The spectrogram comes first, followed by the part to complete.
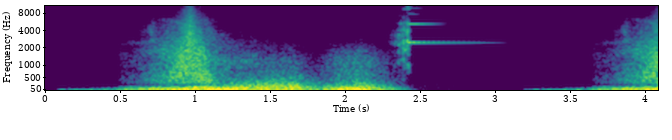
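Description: Whoosh sound effects of an animated logo intro: two swooshes about a second apart, then a sharp metallic ding about halfway through that rings briefly. After a short silence another whoosh builds near the end.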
